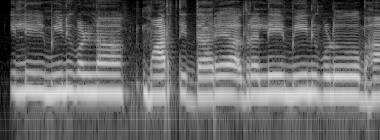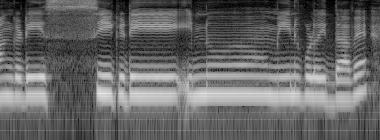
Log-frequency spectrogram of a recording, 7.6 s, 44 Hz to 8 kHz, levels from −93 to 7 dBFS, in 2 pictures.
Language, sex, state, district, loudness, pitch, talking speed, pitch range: Kannada, female, Karnataka, Shimoga, -17 LUFS, 235 Hz, 85 wpm, 230-245 Hz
